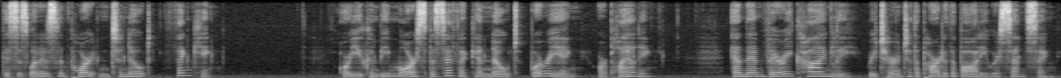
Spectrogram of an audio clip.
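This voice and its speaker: Low-pitched woman gently guiding meditation. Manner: gentle, soothing, unhurried with long pauses. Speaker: meditation guide, mindfulness mentor. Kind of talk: guided meditation.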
